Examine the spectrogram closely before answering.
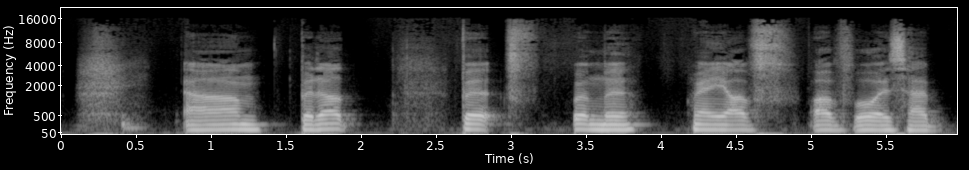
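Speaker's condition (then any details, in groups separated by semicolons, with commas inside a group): Stutter; stutter since childhood, smooth speech therapy at Box Hill Speech Pathology Clinic from age 14 or 15, two years; repeated words, prolonged sounds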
